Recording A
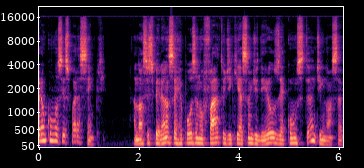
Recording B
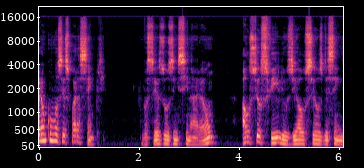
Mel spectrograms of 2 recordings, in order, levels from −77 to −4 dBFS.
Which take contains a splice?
A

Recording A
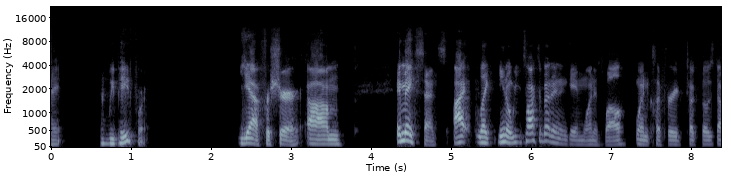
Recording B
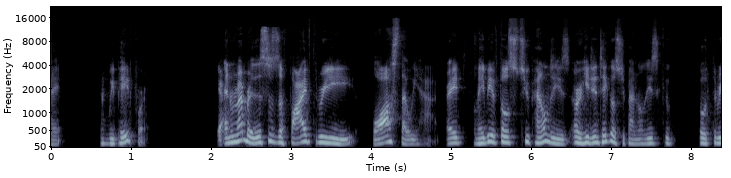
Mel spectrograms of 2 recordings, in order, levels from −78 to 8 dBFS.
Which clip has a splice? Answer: B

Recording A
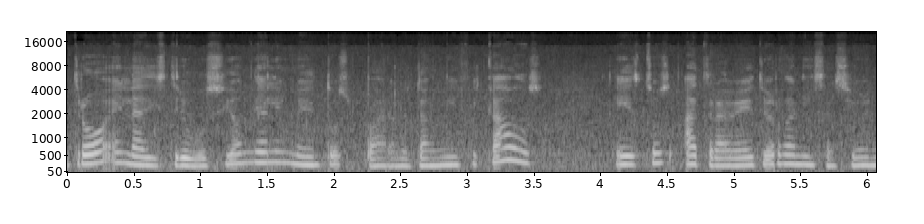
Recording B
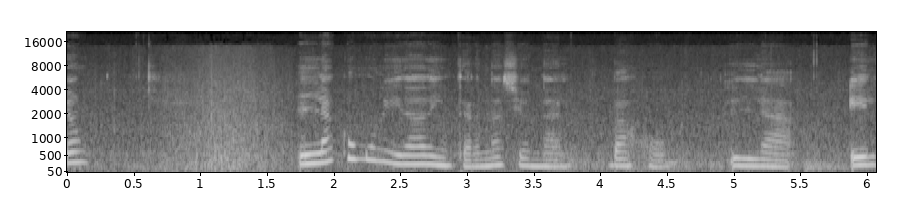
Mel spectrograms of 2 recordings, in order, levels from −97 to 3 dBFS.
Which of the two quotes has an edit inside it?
B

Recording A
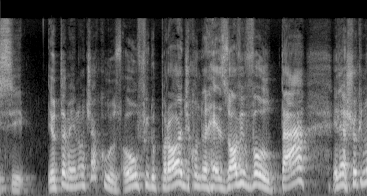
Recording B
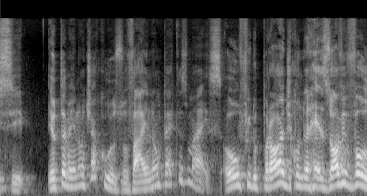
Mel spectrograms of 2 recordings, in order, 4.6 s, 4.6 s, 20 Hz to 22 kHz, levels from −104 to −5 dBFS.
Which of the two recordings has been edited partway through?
A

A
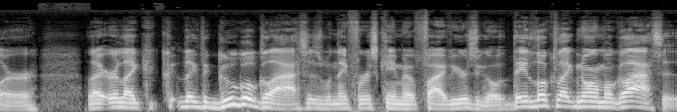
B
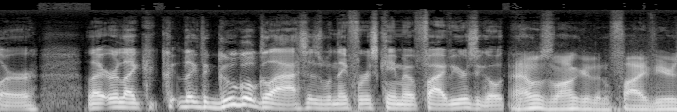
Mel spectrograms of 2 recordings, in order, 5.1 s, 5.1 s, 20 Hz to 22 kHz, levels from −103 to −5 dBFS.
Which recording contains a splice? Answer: B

